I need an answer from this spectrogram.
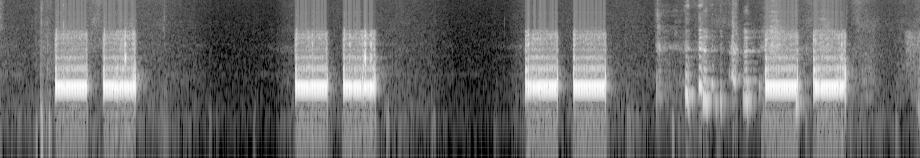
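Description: Telephone dialing tones from a call being placed: eight clear, steady-pitched beeps arranged in four pairs, with pauses between the pairs and a short, faint burst of other sound just before the last pair.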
